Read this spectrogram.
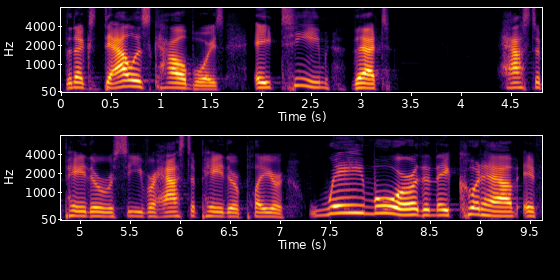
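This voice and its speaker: American male sports host, slightly high smooth voice, opinionated and conversational, close dry sound. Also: fairly bright tone, dry recording. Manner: opinionated, argues point by point, emphatic. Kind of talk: conversational sports commentary to viewers.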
